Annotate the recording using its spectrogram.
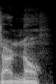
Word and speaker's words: Arnault: I think you said his last name wrong. I think it's Arnault.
